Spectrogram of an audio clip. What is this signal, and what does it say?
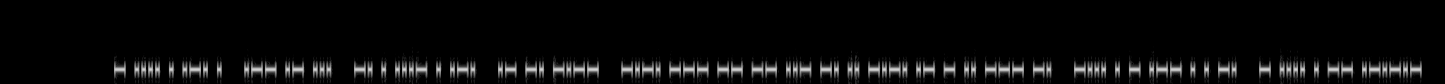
Morse code, heard as a keyed tone, about 36 wpm, 700 Hz. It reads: THERE WAS NEVER ANY COMMUNICATION BETWEEN THEM.
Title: Sentences from Top 1000 Words - Review Part 6 - 35wpm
